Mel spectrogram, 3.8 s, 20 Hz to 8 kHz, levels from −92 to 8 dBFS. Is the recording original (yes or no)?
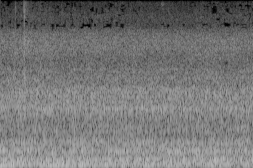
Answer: yes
